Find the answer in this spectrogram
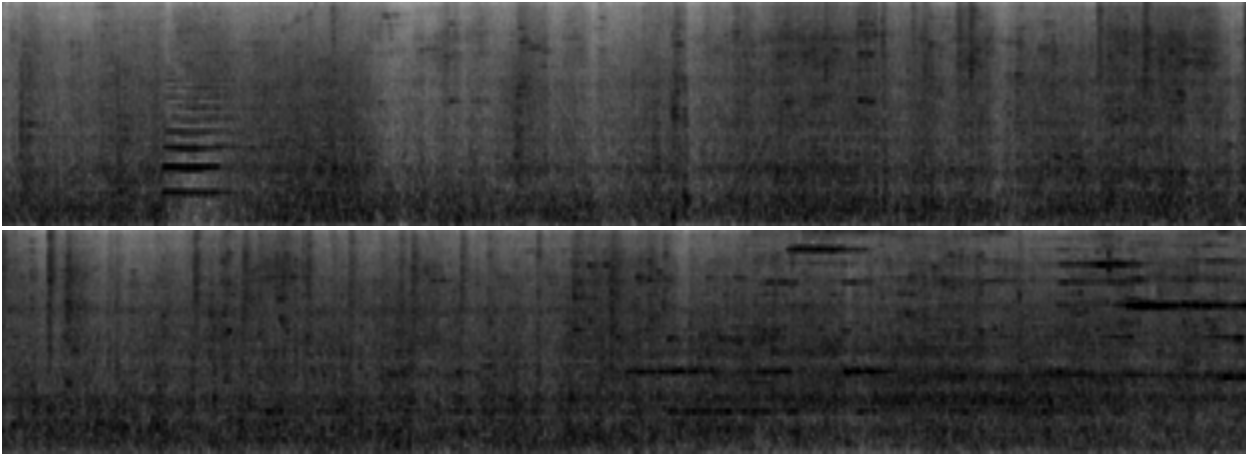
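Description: Narrow-gauge sugar-cane train heard from an open passenger car, running with steady wheel clatter on the track. A short horn blast sounds about a second in. Thin wheel squeal builds in the last few seconds as the train takes a curve.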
